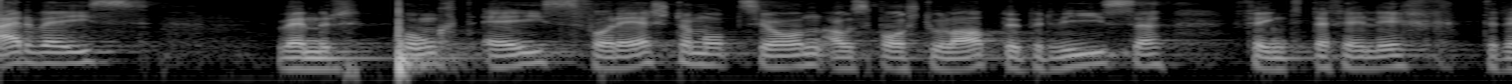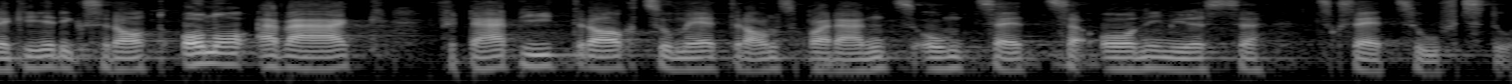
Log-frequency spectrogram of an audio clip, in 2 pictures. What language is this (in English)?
Swiss German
